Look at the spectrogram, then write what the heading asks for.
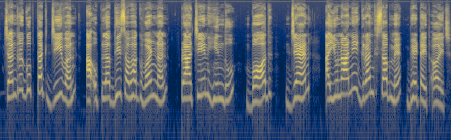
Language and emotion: Maithili, neutral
